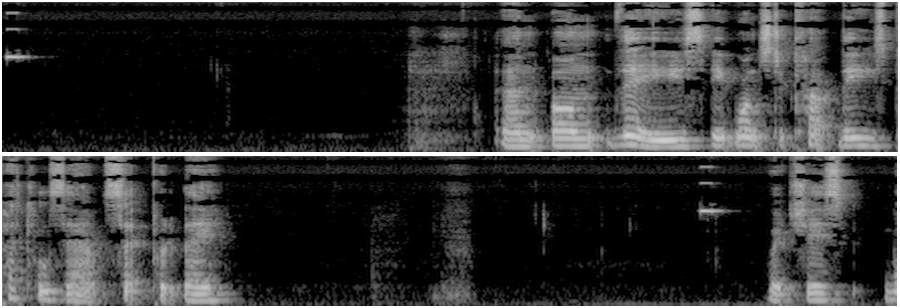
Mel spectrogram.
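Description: A touchscreen gives short high beeps when tapped.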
